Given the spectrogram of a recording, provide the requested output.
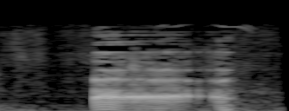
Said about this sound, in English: Shitty burps? Mm-hmm. We had one of those earlier. You had a shitty burp. Just now, it was a shitty weak one.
